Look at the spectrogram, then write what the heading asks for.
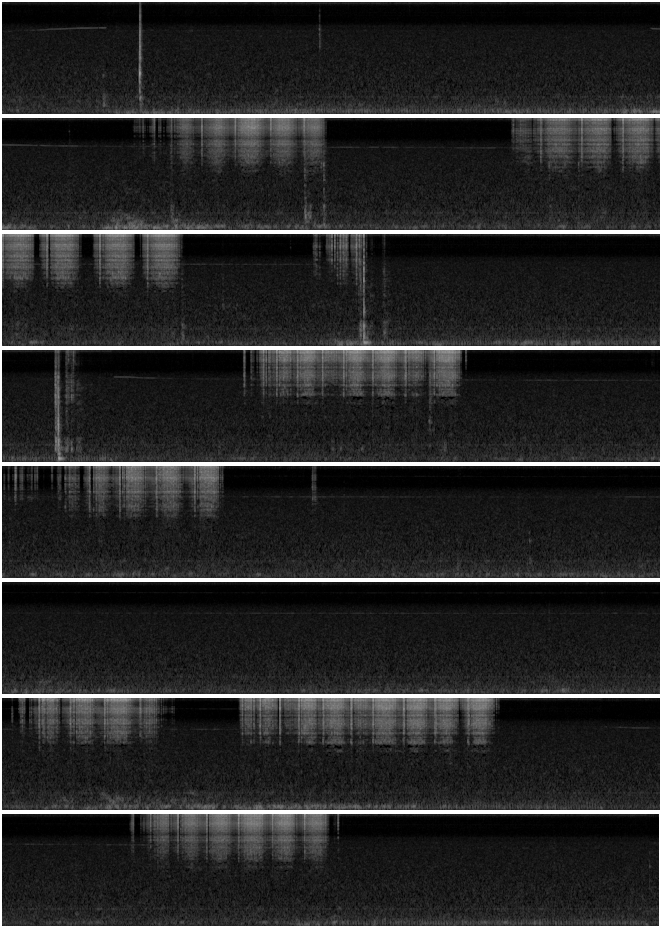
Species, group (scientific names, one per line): Chorthippus mollis
Orthoptera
